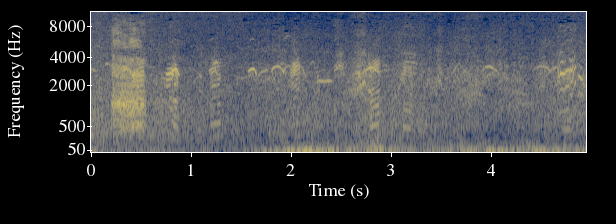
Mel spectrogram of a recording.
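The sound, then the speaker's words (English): Seven-month-old black-footed albatross chicks call with harsh, croaking squawks. The calls come irregularly, with one loud burst at the start followed by several fainter, raspy calls. “These 7-month-old black-footed albatross chicks have recently been abandoned by their parents, and now, driven by hunger, it's their time to get airborne.”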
